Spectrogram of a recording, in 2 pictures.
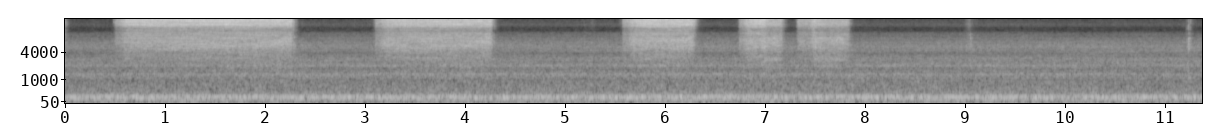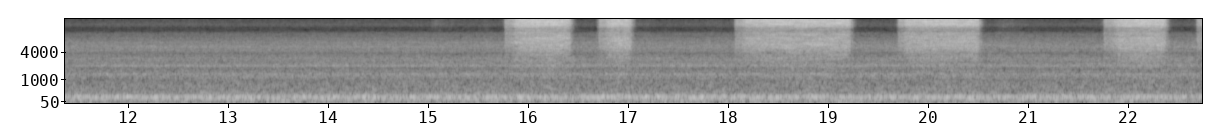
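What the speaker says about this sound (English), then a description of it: "here we go for a light dusting." Spray paint hisses in a light dusting over masking tape, a loud close continuous spray with short on-off bursts of bright hiss through the whole stretch.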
